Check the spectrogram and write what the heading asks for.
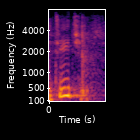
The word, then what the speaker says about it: teaches: Teaches, dos sílabas, 2 syllables and teaches. Why? Third person singular. I teach, you teach, she teaches. Okay? No se dice teaches. No, we add a syllable.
